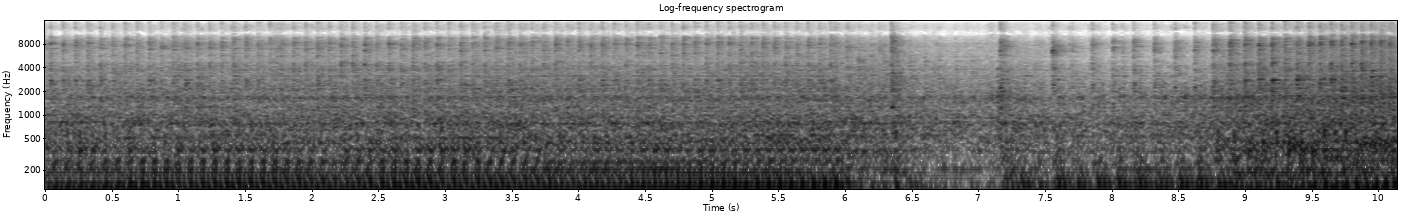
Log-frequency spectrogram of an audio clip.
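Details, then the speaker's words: Jacobsen Chief 1200 tractor, cast-iron Kohler 301 single with an aftermarket Chinese carburetor, run after 3 years sitting: an about 4-beats-per-second thump stumbles briefly as the throttle opens, then picks up; hesitation on throttle-up, carburetor then adjusted. "Had a little hesitation on throttle up. I adjusted the carburetor."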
